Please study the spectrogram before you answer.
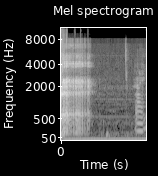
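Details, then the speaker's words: A person deliberately burping lets out one loud, low, rumbling belch lasting about half a second, followed by quiet room noise and a brief voice sound; a burp. "Plus, I have another burp coming probably. Feel it."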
